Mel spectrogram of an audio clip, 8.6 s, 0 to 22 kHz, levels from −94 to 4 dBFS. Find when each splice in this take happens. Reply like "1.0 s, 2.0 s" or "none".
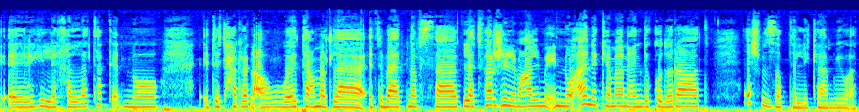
2.5 s, 3.3 s, 4.6 s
